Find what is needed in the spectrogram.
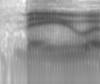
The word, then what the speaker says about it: Mailloux: Selecting Logan Mailloux. I think I'm pronouncing that correctly. – Mailloux. – I've heard it five different ways.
